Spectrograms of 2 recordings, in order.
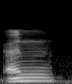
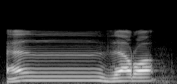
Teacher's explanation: والنون هنا خفية مستورة غير ظاهرة · Shown in: second take · Term: الإخفاء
